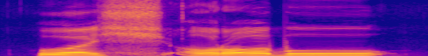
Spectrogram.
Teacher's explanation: را کو موٹا پڑھیں گے، را کے اوپر زبر ہے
